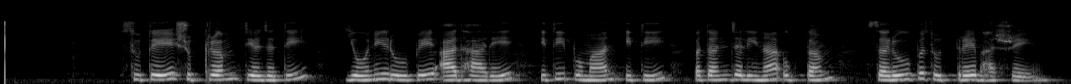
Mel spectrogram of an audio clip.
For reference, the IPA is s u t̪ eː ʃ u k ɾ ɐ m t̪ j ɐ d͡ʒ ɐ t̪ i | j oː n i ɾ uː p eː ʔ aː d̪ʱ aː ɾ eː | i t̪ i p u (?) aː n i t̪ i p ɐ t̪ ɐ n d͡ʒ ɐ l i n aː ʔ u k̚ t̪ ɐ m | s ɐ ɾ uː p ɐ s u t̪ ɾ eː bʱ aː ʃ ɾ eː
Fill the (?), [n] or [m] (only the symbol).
m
